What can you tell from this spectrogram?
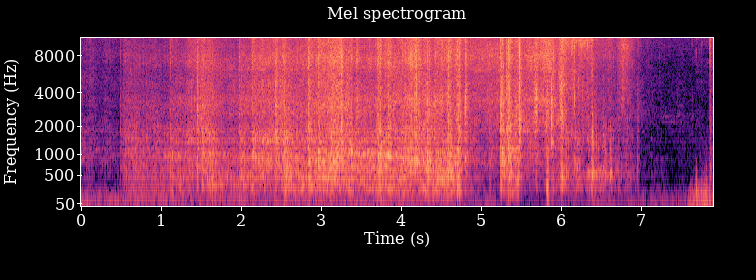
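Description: Skateboard wheels rolling on concrete, growing louder as the rider comes closer. About five seconds in comes a run of sharp clacks and knocks as he bails off a stair set and the board clatters on the concrete.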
